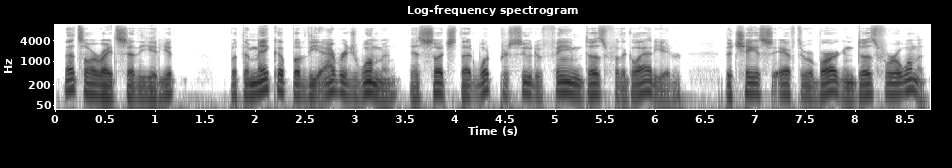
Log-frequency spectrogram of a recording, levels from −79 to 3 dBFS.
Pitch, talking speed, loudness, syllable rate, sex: 100 Hz, 225 wpm, -20 LUFS, 6.1 syllables/s, male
